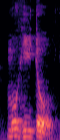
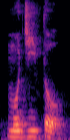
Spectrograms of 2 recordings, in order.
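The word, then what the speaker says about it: mojito: and finally we have मोहितो मोटो इज a cocktail drink and इट्स of miss pronounced as मोजीतो सो the next time you गो टू a restaurant and order a मोहितो don't call it मोजीतो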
